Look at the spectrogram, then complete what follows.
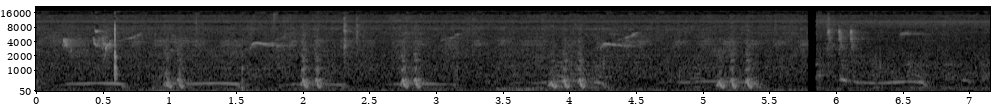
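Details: Mrs. Hume's pheasant, subspecies burmani, kept at a breeding center in Chiang Mai, Thailand, repeats short low notes followed by quick rattled pulses, roughly every second, over a soft background of distant high bird chirps.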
